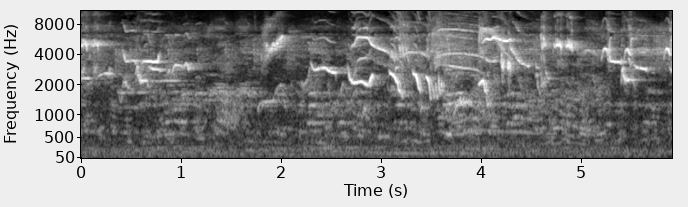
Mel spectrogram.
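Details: Oriental magpie-robin during training, delivering loud ringing whistles mixed with quick twisting trills and harsh chatter, phrases bunched in bursts with short pauses between.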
